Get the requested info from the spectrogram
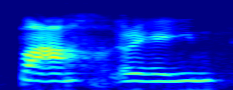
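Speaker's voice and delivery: throaty Scouse slip on Bahrain; accidental Scouse accent. Real, not acted. Vlogger mispronouncing a circuit name, accidentally Scouse accent. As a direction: let it come out Scouse. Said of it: "That was really Scouser".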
